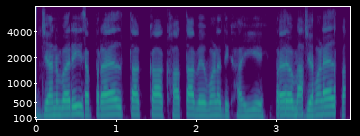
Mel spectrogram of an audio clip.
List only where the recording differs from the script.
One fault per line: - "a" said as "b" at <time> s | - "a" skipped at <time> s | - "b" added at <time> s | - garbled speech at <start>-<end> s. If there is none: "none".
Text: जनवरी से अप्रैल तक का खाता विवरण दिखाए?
- "से" skipped at 0.6 s
- garbled speech at 2.9-3.9 s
